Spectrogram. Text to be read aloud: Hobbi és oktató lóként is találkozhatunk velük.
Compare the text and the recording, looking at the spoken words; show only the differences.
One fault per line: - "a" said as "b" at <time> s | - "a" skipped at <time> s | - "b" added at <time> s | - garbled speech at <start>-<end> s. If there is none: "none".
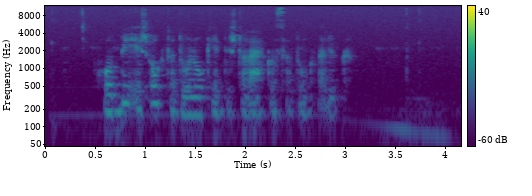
none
